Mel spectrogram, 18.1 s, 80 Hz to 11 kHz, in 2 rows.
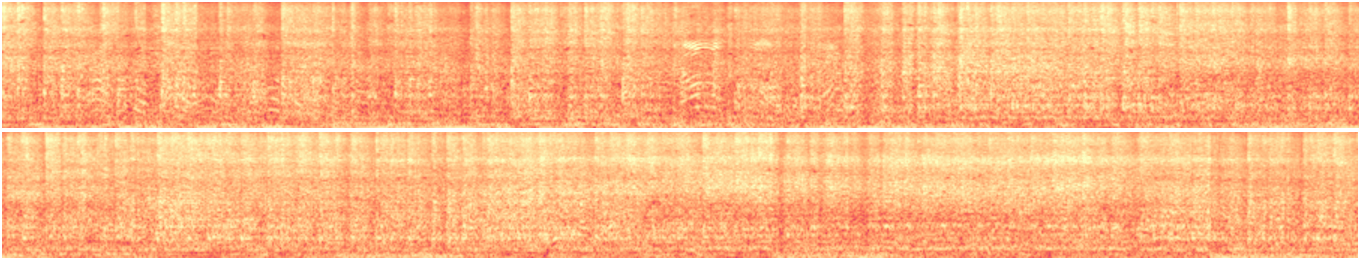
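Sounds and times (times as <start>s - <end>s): loud bass-heavy procession music: 0.0s - 18.0s.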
